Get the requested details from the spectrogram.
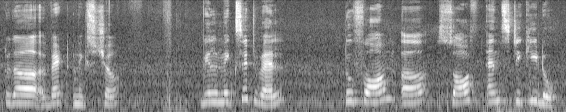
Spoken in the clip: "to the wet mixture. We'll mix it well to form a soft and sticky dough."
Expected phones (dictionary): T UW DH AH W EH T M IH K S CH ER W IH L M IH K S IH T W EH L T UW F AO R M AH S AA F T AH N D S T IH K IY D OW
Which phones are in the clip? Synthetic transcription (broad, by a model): T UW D AH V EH T M IH K S CH ER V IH L M IH K S IH T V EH L T UW F AO R M AH S AA F T AH N D S T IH K IY D OW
